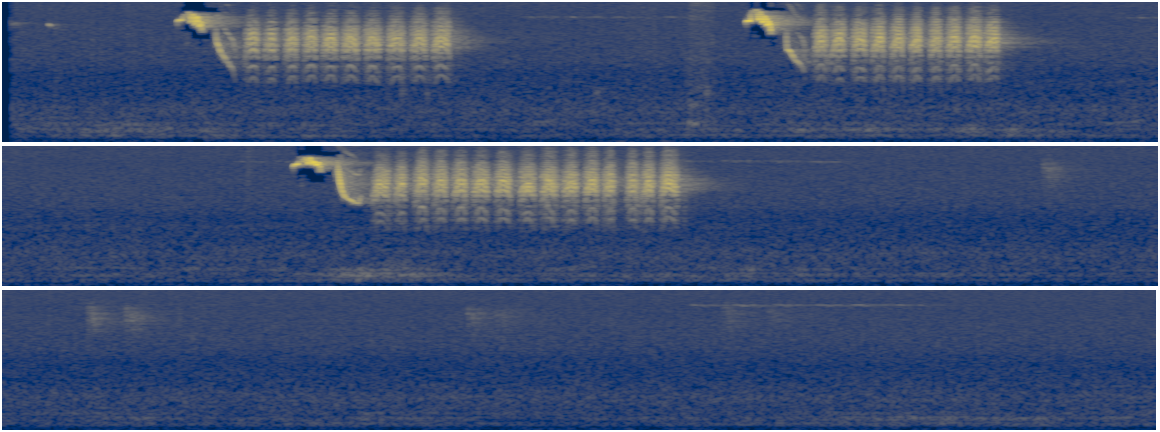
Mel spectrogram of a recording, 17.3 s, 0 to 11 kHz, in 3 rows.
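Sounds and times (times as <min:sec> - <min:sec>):
low background noise: 0:00.1 - 0:17.3
Poecile palustris marsh tit call: 0:00.9 - 0:02.3, 0:03.4 - 0:05.0, 0:07.2 - 0:09.2.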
